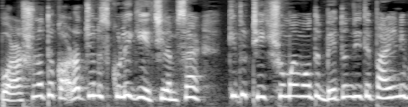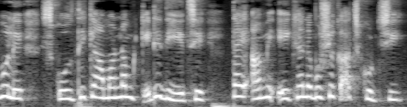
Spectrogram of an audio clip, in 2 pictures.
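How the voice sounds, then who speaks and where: Poor shoeshine schoolboy, played by a woman, high-pitched and fast, respectful, plaintive cartoon delivery. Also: mellow, close to an everyday voice. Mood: sad, earnest. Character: poor, polite, hardworking schoolboy shining shoes. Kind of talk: children's moral cartoon dub.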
